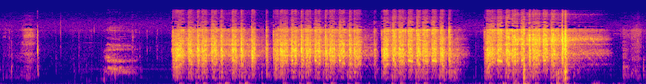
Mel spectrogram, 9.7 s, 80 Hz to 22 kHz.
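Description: KTM 690 Enduro R's single-cylinder engine being cranked on the starter in three bursts of a few seconds each, with short pauses between.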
